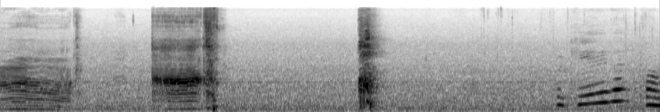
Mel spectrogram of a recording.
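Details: A very vocal female Brussels Griffon dog tells her owner to scoot over, uttering a short moaning grumble at the start, then a series of rising, whiny yowls near the end, with rustling bursts between them.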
